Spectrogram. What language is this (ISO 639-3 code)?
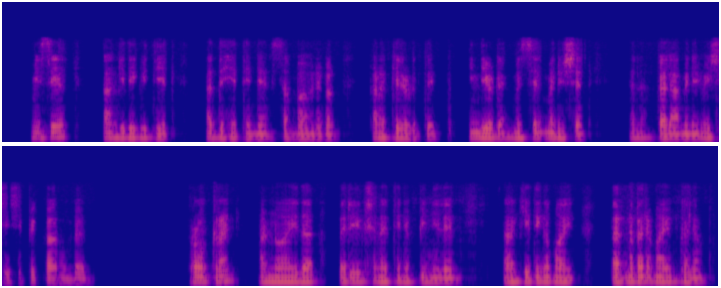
mal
